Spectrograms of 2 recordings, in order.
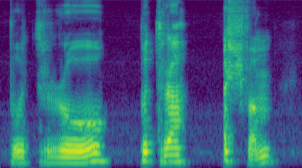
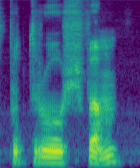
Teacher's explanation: if you get a word, ending in ah, and the next word begins with a short ah, they merge to become o, and the a of the next word drops out, often represented by a comma in Romanization, or the avagraha sign, somewhat like comma, apostrophe for the missing vowel, represented by the avagraha.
